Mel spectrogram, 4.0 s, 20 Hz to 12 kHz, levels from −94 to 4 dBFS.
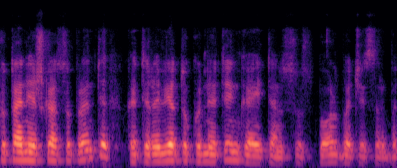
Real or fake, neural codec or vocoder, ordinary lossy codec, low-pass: real; none; Opus, 24 kbps; 7.2 kHz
